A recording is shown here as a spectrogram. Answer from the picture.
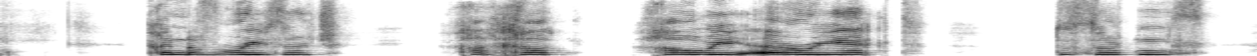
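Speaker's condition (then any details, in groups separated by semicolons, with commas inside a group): Cerebral palsy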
